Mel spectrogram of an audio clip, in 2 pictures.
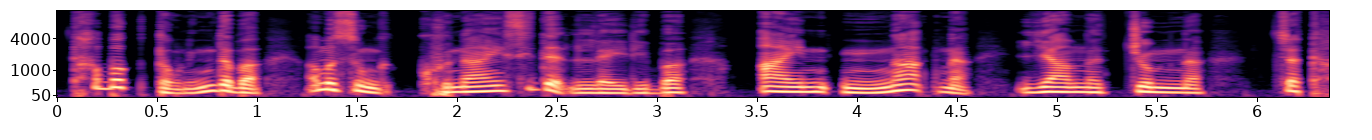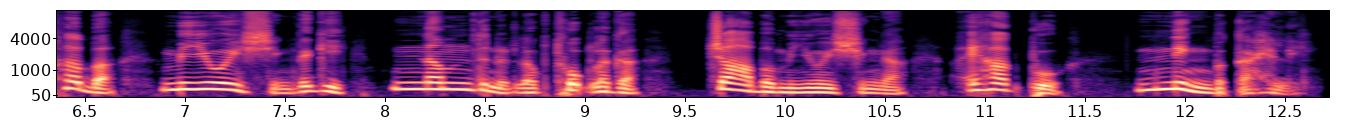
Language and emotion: Manipuri, disgusted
